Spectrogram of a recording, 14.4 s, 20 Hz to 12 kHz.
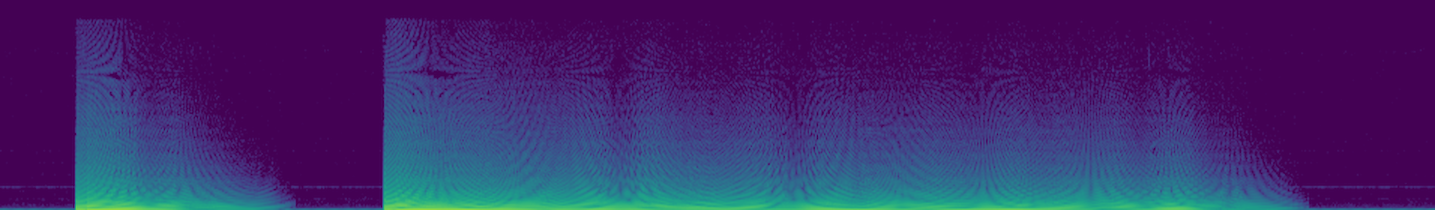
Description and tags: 2 Brass Tones,Blip + Sustained
analog, keyboard, multisampled, synthesised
